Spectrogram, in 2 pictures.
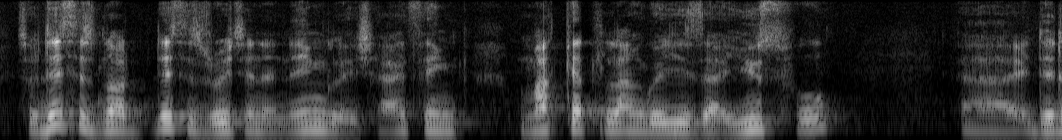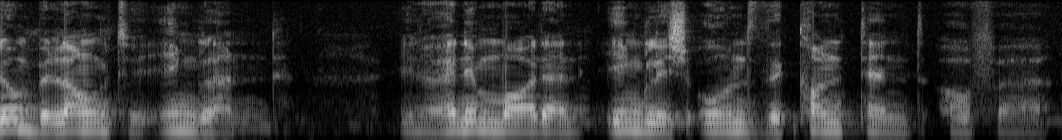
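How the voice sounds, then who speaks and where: A man whose first language is Igbo, answering questions at a book talk in a mellow, dark-toned voice. He speaks slowly and haltingly, with many restarts. Now and then he adds a bit of dry, self-mocking humor. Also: medium pitch. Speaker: author.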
